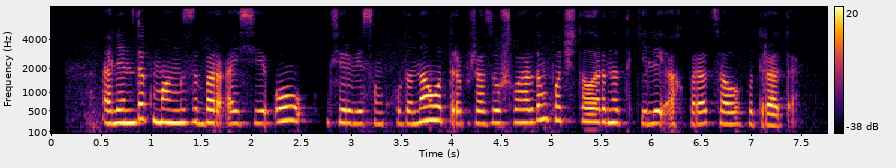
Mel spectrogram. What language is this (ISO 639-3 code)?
kaz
